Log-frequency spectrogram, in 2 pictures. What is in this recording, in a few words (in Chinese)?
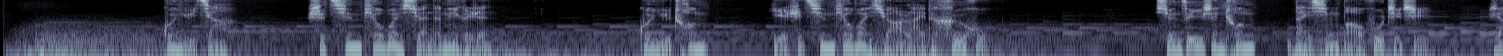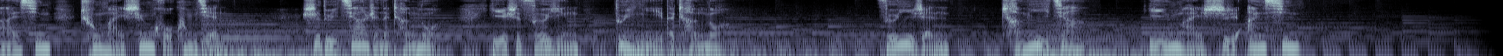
专题 门窗 走心 有感情; 择盈门窗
